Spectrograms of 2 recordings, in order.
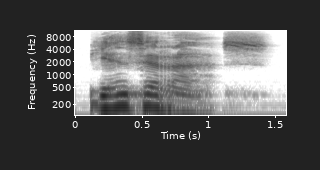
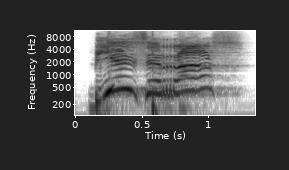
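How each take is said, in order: First: Bien cerradas said low, soft and slow, falling on bien; low soft answer. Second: Bien cerradas asked high and slow, rising on bien; high drawn-out question. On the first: Preacher answering his own question, low quiet emphasis. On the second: Preacher quizzing the congregation, high slow rising question. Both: Shown as a demonstration. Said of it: "¿Y las puertas estaban cómo?".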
